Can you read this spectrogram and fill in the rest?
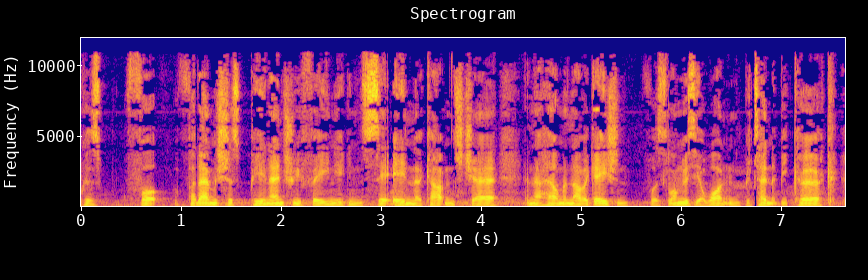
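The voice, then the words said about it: Slight northeastern English accent. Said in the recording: “I detect a slight northeastern accent. ... Are you possibly from Newcastle area?”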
